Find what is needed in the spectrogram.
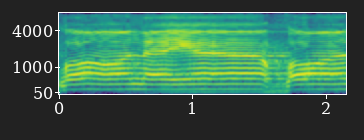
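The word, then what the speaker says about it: قال: Di sana ada awal ayat 33 qala ya. Ya, perhatikan. Di sana ada penekanan di qa karena dia panjang mad tabi'i. Satu tekanan saja.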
